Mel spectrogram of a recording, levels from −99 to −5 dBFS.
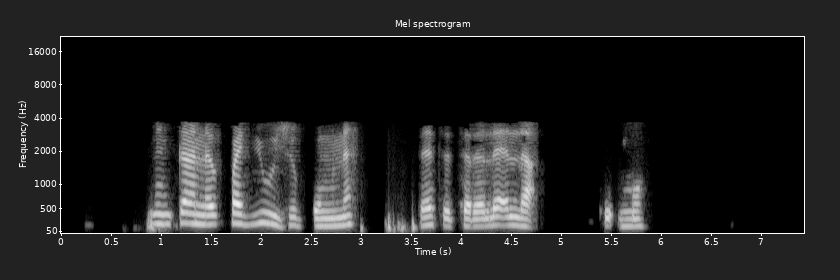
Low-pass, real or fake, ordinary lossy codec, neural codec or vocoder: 3.6 kHz; fake; MP3, 24 kbps; codec, 16 kHz, 2 kbps, X-Codec, HuBERT features, trained on balanced general audio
